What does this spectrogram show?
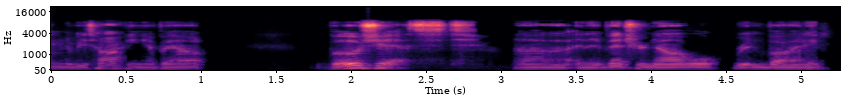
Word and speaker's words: Beau Geste: That is how you say that, by the way. It's French, Beau Geste.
